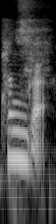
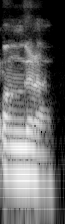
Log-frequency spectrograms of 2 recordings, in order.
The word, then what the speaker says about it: Bhangra: But when you read it in Punjabi, you say it. Bhangra. It's like a P and a B at the same time, which is easy for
